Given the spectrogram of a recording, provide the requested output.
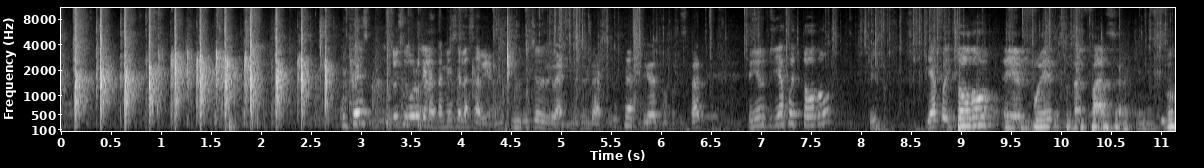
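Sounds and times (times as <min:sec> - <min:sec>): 
audience claps for a quiz participant at a film-themed talk event: 0:00.0 - 0:03.4
speech: 0:02.8 - 0:11.1.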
